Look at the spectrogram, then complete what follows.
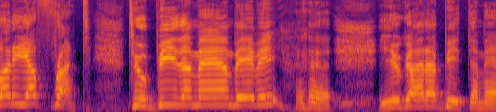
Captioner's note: Curt laughs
